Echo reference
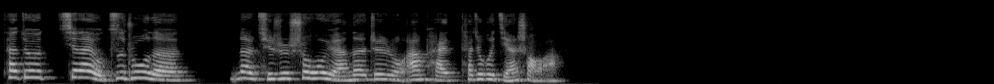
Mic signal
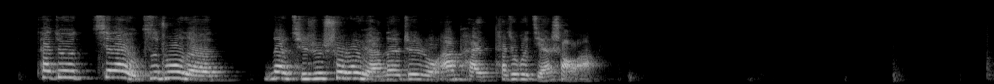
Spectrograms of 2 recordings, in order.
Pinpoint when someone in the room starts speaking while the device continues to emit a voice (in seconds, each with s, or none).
none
